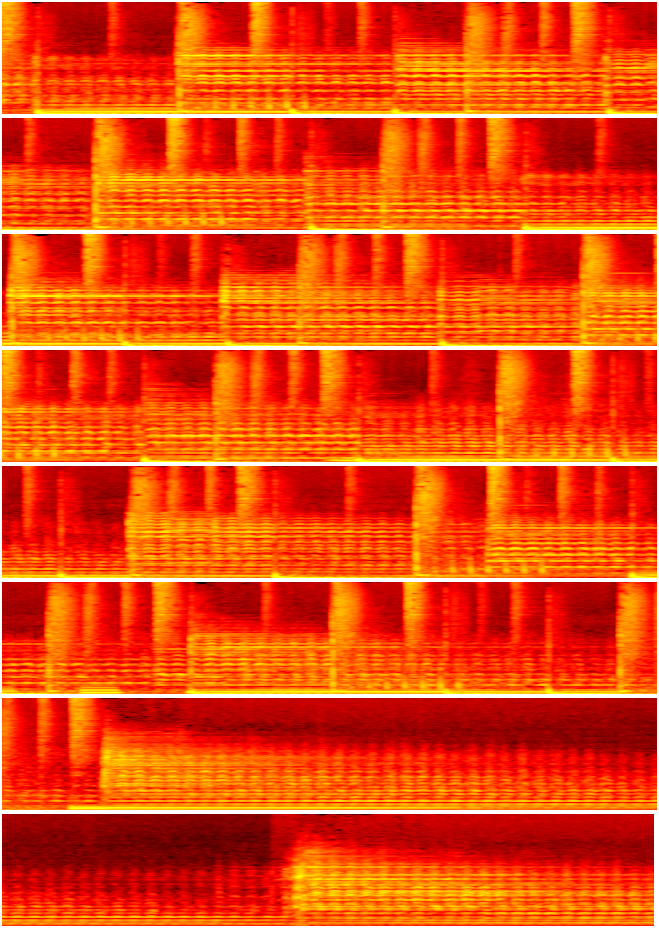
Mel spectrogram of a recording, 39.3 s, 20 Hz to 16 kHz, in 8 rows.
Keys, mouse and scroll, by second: 0.1 scroll down 1, 10.4 scroll down 1, 11.5 scroll up 1, 22.1 scroll down 1, 30.7 scroll down 1, 31.5 scroll up 1, 33.8 scroll down 1, 34.8 scroll up 1, 35.7 scroll down 1, 38.4 scroll up 1.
